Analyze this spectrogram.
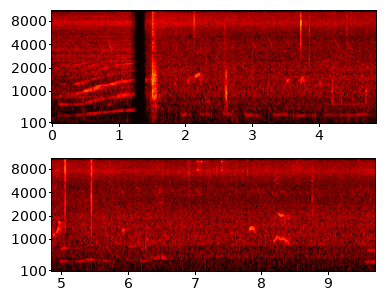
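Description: Puppy whining: a long, wavering, low whine with short high squeaks over it, and a few sharp clicks.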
